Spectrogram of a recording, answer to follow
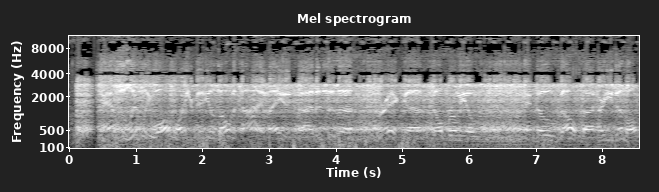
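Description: A distant station's voice on HF single-sideband coming through a Xiegu G90 transceiver's speaker. The voice sounds thin and cut off above the treble, with steady band noise under it.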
